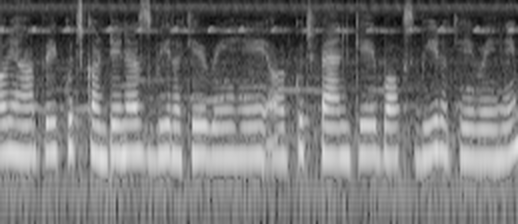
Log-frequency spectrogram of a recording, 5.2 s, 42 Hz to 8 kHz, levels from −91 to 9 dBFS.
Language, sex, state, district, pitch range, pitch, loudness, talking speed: Hindi, female, Odisha, Khordha, 200-215 Hz, 210 Hz, -14 LUFS, 210 wpm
